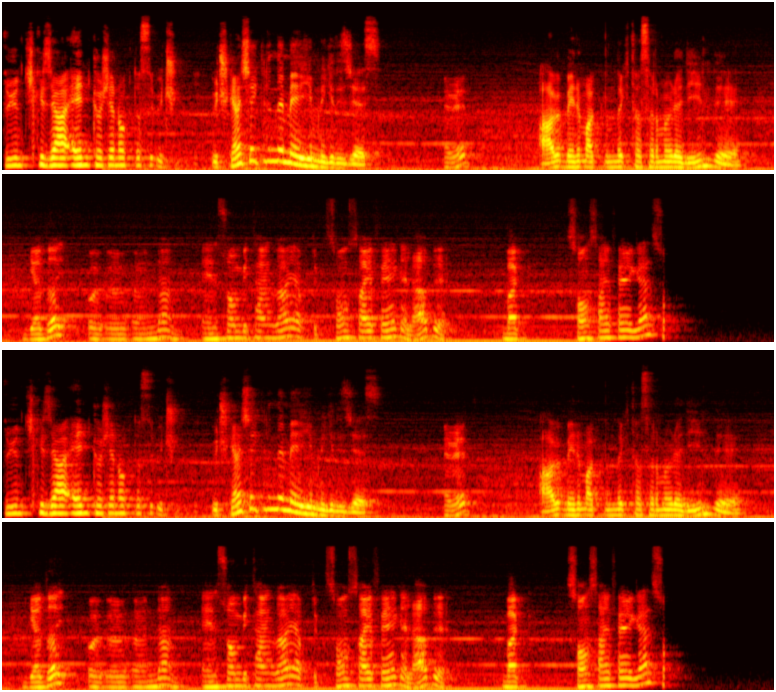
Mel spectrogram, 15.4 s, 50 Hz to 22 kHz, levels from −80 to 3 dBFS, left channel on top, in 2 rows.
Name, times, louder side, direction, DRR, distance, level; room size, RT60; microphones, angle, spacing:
voice 1, 0.0-1.8 2.1-3.7 5.4-7.4, left 2 dB, 45° left, 0.8 m, -19 dB
sound 1, 1.0-13.8, equal, 15° left, 1.8 m, -34 dB
voice 2, 4.4-4.7 7.9-12.2 12.7-13.0 13.4-14.3, right 1 dB, 15° right, 0.6 m, -24 dB
17.0 x 14.0 x 5.8 m
head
